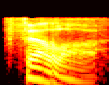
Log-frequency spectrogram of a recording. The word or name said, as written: fellah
